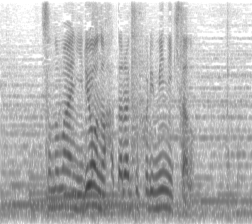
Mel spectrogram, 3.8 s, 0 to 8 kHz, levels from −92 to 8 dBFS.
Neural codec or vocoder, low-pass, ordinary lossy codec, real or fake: none; none; none; real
